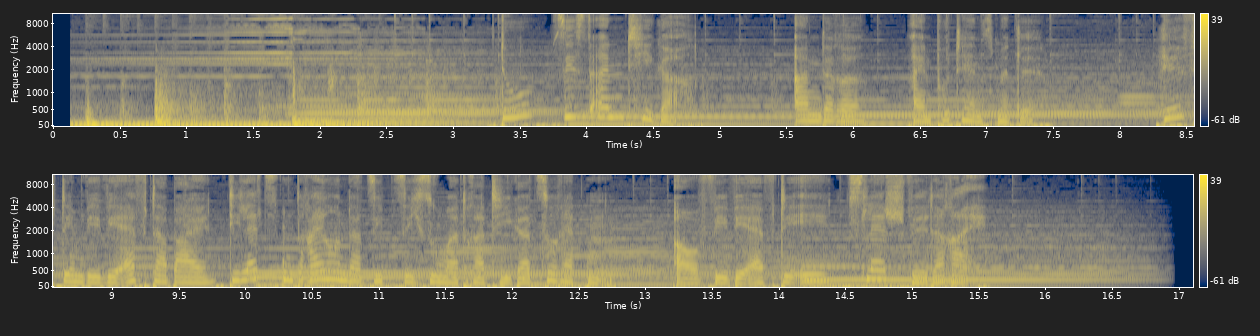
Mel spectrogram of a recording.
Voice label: Serious Commercial; Spotify

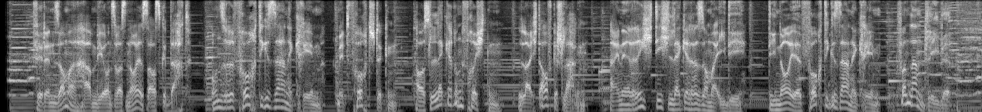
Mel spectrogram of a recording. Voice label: DE commercial; landliebe

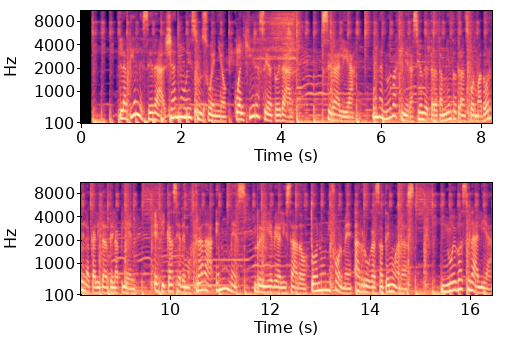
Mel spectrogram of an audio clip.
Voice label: es AR COMMERCIAL

